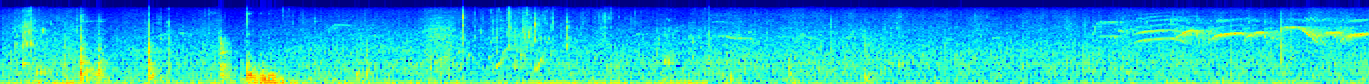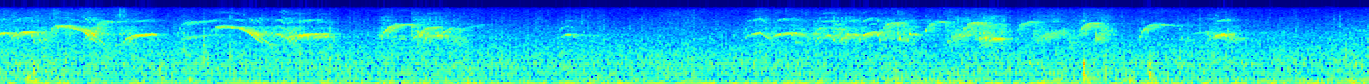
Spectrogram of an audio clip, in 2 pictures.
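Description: A small songbird calling in two runs of quick, arching chirps, over a steady hiss of light rain on the pond. A few sharp knocks near the start.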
